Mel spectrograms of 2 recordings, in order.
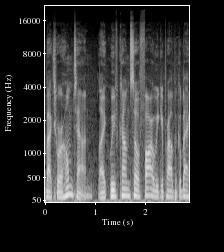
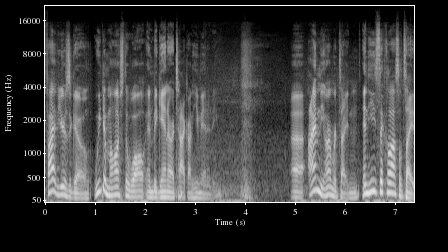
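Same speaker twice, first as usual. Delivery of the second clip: normal talking voice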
